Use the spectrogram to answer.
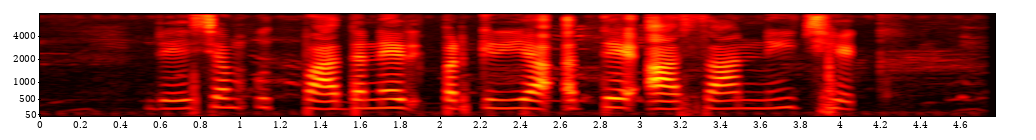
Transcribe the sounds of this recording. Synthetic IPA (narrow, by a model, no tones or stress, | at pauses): ɾeːʃəmʊt̪̚paːd̪ənepɾəkɾɪjaʔət̪eʔaːsaːnːiːt͡ʃʰek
